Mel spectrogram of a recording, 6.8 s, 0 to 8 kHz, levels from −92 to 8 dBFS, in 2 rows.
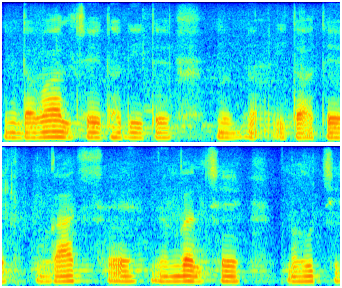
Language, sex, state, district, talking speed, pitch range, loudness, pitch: Maithili, male, Bihar, Samastipur, 105 wpm, 105-115 Hz, -19 LUFS, 110 Hz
